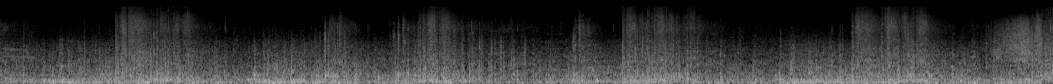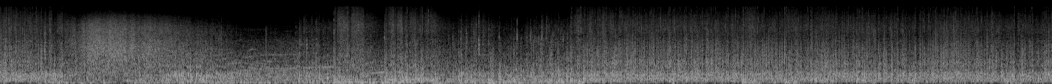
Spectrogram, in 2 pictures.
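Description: Fireworks display: aerial shells bursting one after another in a rapid, continuous barrage of bangs and booms, growing into a dense crackling roll near the end.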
